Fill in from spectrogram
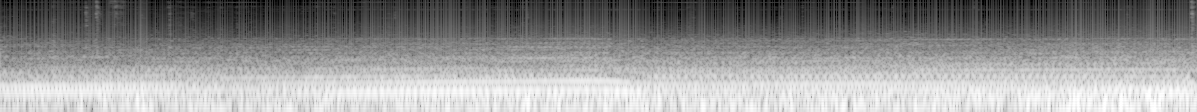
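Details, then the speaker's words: Cadillac STS after replacing original factory coil packs and spark plugs: smooth, even engine note with a steady low drone that holds speed cleanly, no misfire stumble or ticking; running healthy. "Oh my God, you can hear her. She's running like a champ. I'm so excited."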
